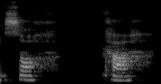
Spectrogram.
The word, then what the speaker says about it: SOHCAHTOA: Let's try and say it like that with the H sounding a bit funny. Sohcahtoa.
